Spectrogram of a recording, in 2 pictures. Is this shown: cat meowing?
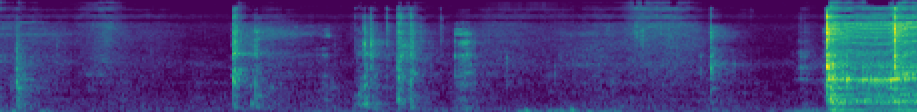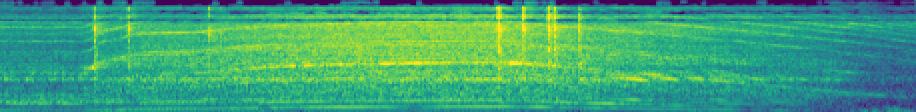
no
